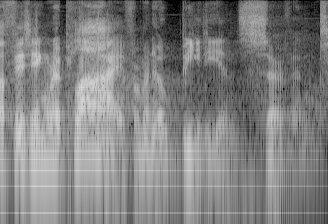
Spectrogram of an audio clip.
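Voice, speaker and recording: A man puts on a character voice with a very deep, low pitch and very wide pitch swings. He goes at a fairly slow pace. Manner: grave, ominous.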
